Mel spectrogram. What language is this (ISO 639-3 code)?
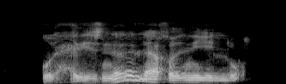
kab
